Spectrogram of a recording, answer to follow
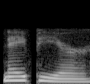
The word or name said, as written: Napier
